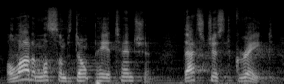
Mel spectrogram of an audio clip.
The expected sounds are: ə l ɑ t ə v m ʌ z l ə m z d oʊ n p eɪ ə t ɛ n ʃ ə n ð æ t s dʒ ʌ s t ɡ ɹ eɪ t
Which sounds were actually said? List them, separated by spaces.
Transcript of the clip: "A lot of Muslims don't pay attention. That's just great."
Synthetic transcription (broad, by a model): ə l ɑ t ə v m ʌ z l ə m z d oʊ n p eɪ ə t ɛ n ʃ ə n ð æ t s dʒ ʌ s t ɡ ɹ eɪ t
